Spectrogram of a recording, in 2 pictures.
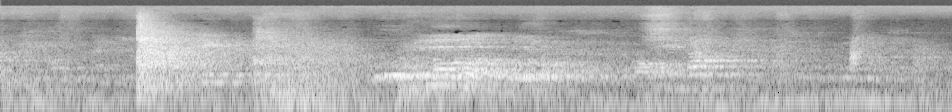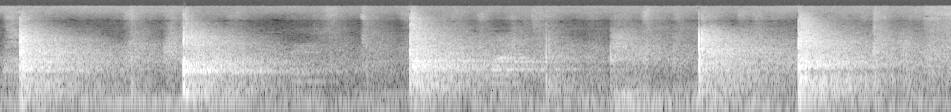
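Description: Paddles strike a ball with sharp pops that echo around a large hall.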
